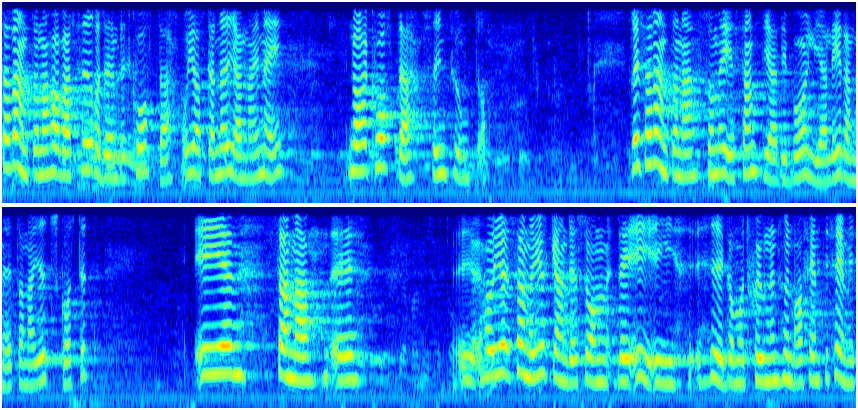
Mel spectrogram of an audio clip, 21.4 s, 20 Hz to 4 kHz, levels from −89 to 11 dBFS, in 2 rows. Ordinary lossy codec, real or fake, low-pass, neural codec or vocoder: AAC, 32 kbps; real; 3.6 kHz; none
